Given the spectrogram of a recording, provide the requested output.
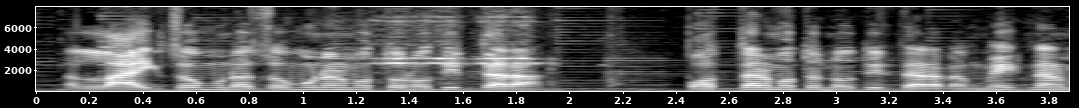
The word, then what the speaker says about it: Padma: এটা পদ্মা উচ্চারণ করে পদ্মা, এটা এম উচ্চারণ হবে।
